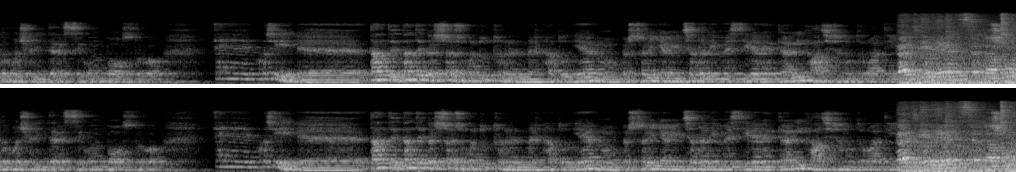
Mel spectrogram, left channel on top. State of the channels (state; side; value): normal; both; correlation 0.42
